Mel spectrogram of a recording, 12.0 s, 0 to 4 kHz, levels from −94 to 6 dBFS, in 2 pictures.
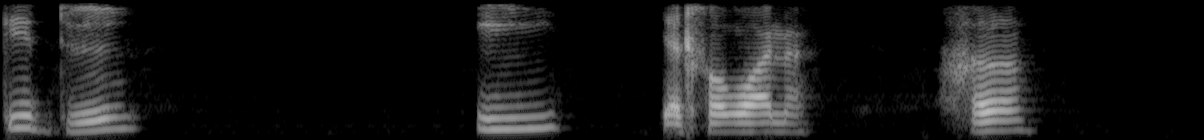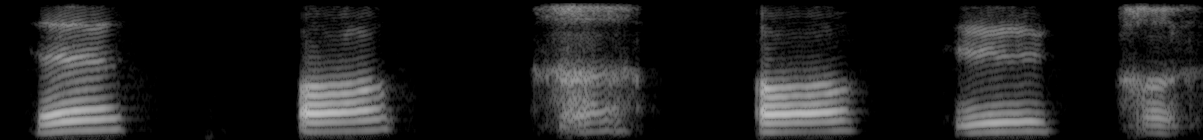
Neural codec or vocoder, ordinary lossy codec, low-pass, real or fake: codec, 16 kHz, 2 kbps, FunCodec, trained on LibriTTS, 25 frames a second; none; 3.6 kHz; fake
